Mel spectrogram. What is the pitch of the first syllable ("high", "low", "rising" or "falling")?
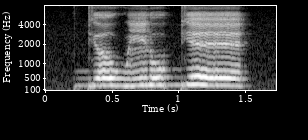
low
